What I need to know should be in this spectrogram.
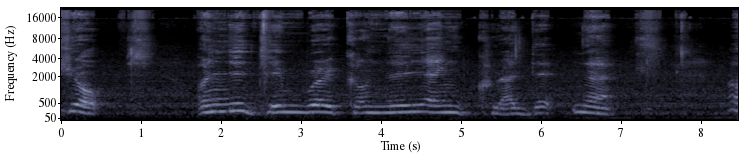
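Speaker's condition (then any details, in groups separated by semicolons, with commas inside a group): Cerebral palsy; spastic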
